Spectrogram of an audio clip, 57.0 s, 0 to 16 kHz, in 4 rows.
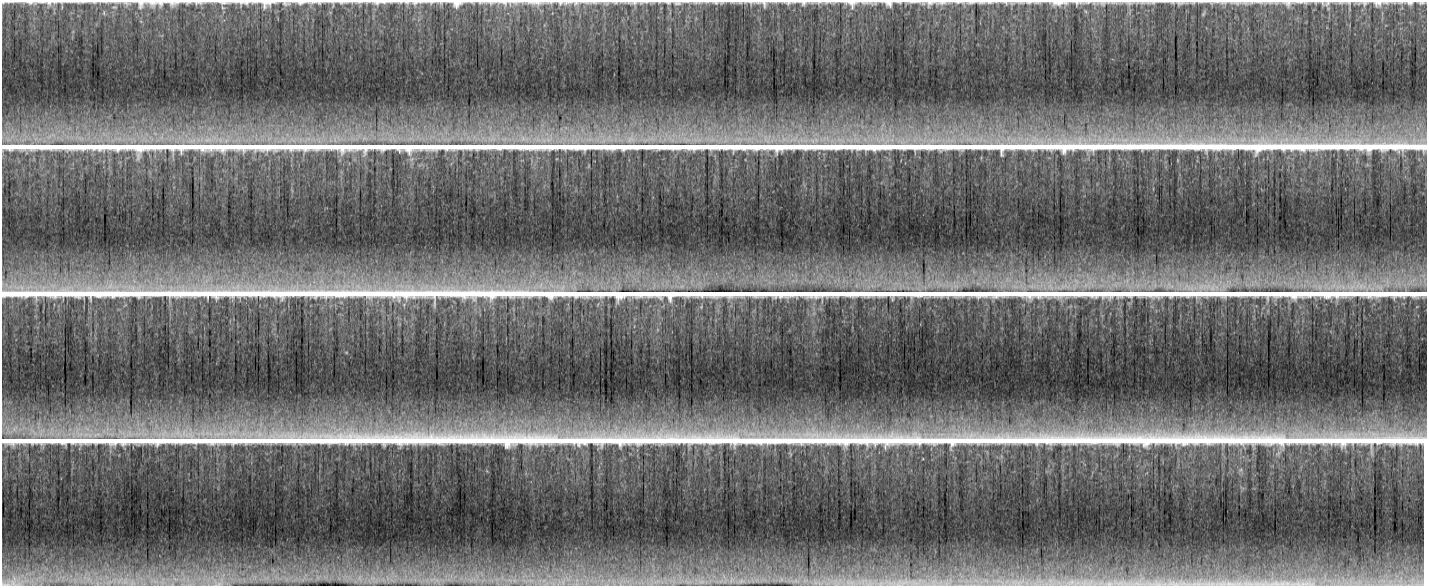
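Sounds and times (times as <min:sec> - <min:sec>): heavy rain hissing: 0:00.0 - 0:56.9
thunder rumbling: 0:20.0 - 0:30.6, 0:43.1 - 0:51.3.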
